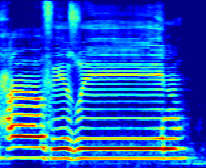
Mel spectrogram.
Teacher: نون کو ساکن بنا کر پڑھیں گے حالت وقف میں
